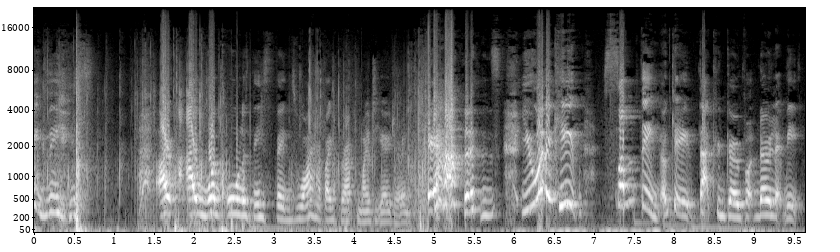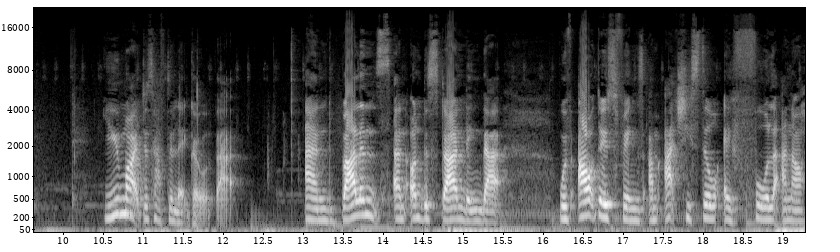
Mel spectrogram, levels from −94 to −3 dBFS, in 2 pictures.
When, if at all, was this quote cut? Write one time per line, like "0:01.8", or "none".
none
